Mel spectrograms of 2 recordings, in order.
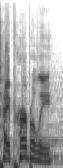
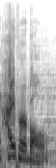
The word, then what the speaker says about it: hyperbole: going to inform you it's hyperbole don't say hyperbowl and that's how I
